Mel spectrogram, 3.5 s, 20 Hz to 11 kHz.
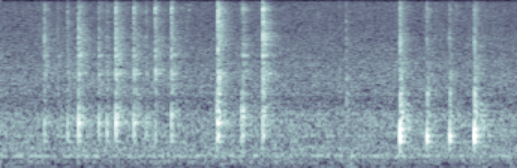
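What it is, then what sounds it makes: Plastic graphics card shroud. Fingertips tap the shroud of a Radeon Vega Frontier Edition graphics card, producing fourteen short, dry, hollow clicks with a pitch around 650 Hz and almost no ring, loosely spaced with a louder cluster at the end. The shroud, expected to be metal, sounds and feels like plastic.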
